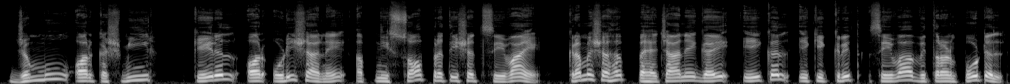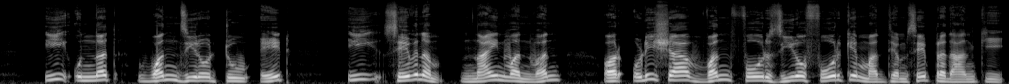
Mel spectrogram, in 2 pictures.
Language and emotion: Hindi, neutral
